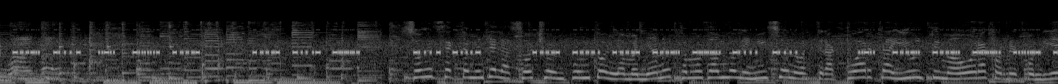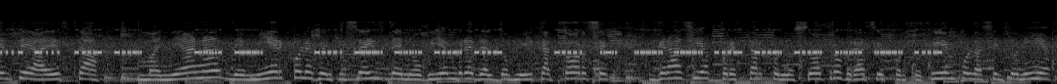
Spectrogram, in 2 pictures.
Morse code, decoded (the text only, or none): none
